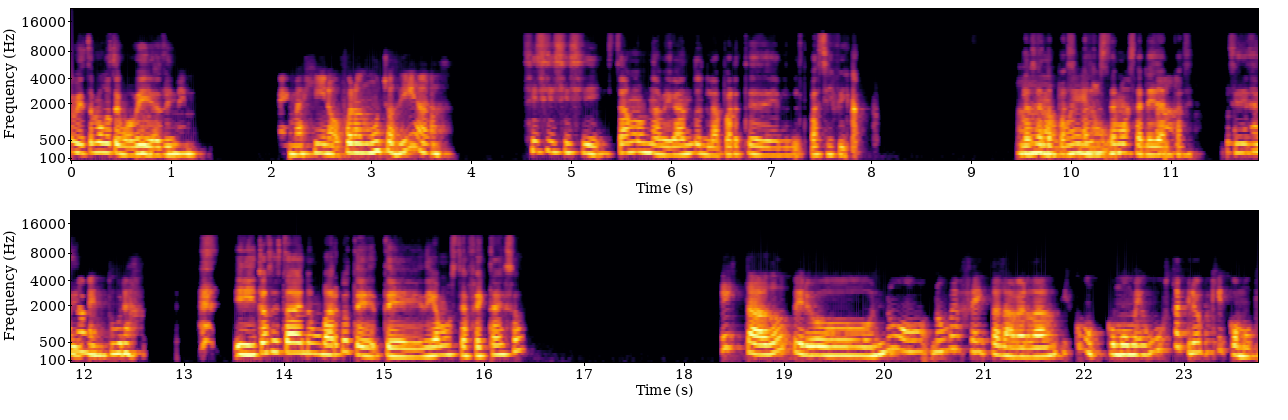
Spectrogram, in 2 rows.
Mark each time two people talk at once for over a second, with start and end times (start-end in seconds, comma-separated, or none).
9.5-12.1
